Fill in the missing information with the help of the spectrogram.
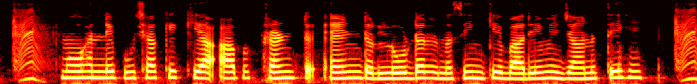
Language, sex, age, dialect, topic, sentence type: Hindi, female, 18-24, Kanauji Braj Bhasha, agriculture, statement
